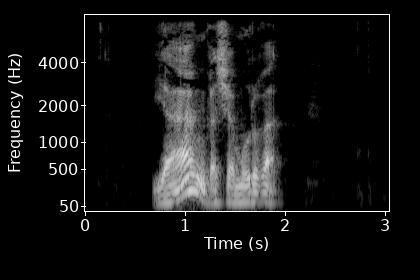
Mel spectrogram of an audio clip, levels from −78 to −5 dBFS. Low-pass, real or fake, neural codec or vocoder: 7.2 kHz; real; none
